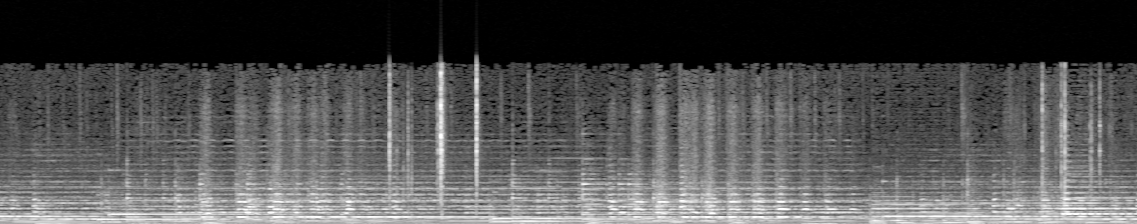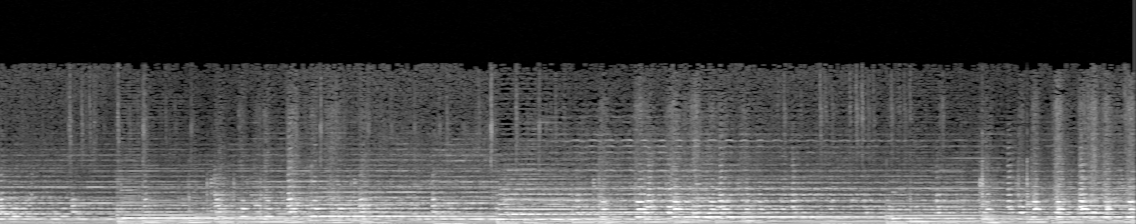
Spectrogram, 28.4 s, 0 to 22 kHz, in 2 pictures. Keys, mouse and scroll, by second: 13.6 ctrl+t, 15.1 alt+shift+click, 16.8 Return, 22.4 ctrl+t, 23.9 alt+shift+click, 26.7 Return, 27.1 ctrl+t, 28.3 alt+shift+click.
